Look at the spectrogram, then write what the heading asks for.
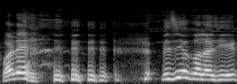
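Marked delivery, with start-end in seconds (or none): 1.6-2.4 physiology laughed out higher and louder; mocking the misreading of physiology with a laugh; laughing wrong reading. Shown as a demonstration. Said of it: "It is physiology".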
